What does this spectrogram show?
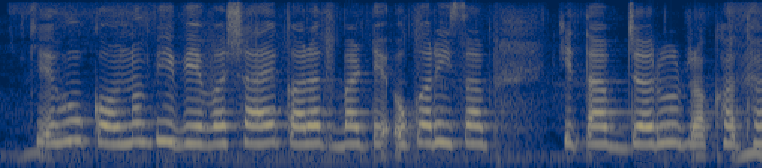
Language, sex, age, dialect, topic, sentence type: Bhojpuri, female, 41-45, Northern, banking, statement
